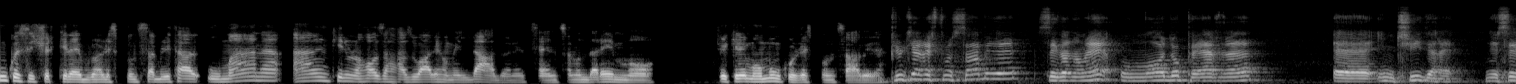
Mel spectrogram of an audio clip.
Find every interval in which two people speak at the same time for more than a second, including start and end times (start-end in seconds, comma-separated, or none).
none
